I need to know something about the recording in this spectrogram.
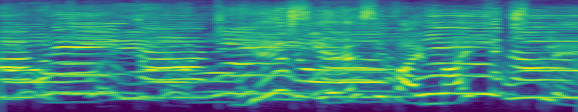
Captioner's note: children imitating sirens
